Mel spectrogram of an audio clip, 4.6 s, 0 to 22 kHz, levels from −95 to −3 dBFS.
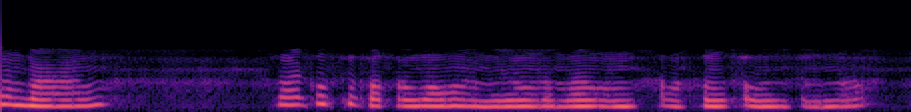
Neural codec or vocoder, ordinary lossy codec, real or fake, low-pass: autoencoder, 44.1 kHz, a latent of 192 numbers a frame, MeloTTS; none; fake; 3.6 kHz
